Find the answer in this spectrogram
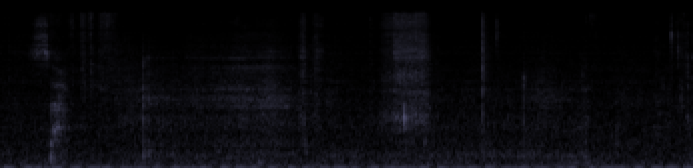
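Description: Near silence with faint paper handling: a few soft rustles and small clicks of card being moved, the clearest a brief rustle about two and a half seconds in.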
